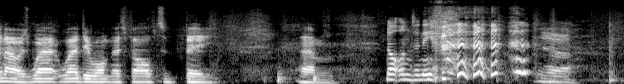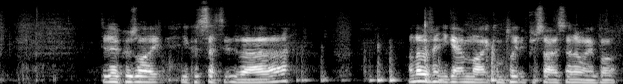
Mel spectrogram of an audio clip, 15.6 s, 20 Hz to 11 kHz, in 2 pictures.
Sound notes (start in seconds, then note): 5.4 laughs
